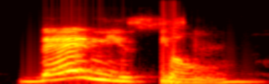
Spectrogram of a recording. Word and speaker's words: Dênisson: Qual a pronúncia do teu nome? Denison. Denison. Isso, Denison.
